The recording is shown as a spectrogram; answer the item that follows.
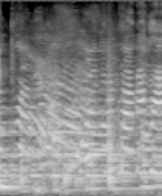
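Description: Young Jamaican ensemble singing a folk song live with accompaniment: several voices together, with pitches sliding up and down about half a second in over a steady low bass line.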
